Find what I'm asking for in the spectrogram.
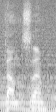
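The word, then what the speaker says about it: DNCR: This is his collaboration with Dancer, D-N-C-R. I'm assuming that's pronounced Dancer.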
